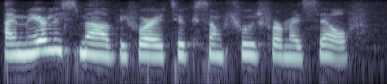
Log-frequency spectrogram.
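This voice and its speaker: This gaming video host, a woman with a fairly high voice, reads a visual novel aloud at a fairly quick clip and adds casual, expressive commentary. The recording is dry and slightly muffled, like a modest home mic, with no room sound.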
